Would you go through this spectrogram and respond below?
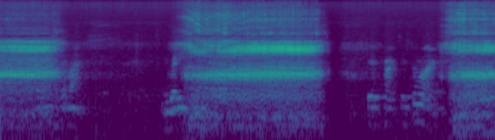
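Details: Person snoring: loud, harsh, drawn-out rattling breaths separated by brief pauses; heavy snoring.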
